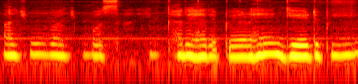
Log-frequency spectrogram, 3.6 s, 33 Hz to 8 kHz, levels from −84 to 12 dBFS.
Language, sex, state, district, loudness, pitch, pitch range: Hindi, female, Punjab, Kapurthala, -16 LUFS, 215 Hz, 205-220 Hz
